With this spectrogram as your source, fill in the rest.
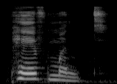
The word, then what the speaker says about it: pavement: ยาว รอง เอ และ ตัว นี้ เป็น เสียง ชวา ออก เสียง ค่ะ เอ อ เออะ อ pavement pavement เท่า นี้ ล่ะ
